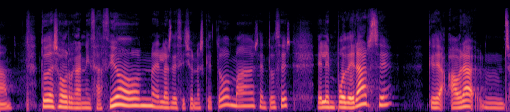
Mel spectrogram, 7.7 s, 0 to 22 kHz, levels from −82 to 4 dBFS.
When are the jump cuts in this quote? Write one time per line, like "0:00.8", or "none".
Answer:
none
